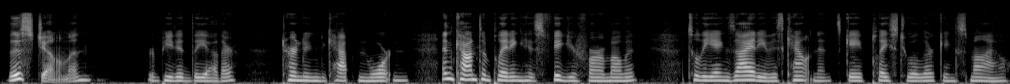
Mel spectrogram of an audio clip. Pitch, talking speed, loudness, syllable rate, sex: 175 Hz, 165 wpm, -22 LUFS, 6.3 syllables/s, female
